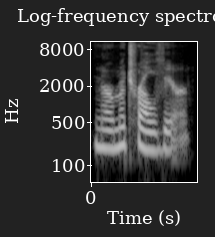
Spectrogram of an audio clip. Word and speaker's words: nirmatrelvir: that I ended up going with which is nurat trir I would have preferred to read the pronunciation from the USP dictionary online however unfortunately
